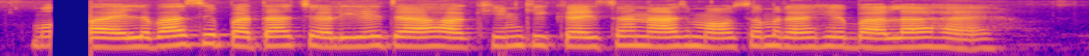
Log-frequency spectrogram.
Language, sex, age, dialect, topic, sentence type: Magahi, female, 36-40, Central/Standard, agriculture, question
